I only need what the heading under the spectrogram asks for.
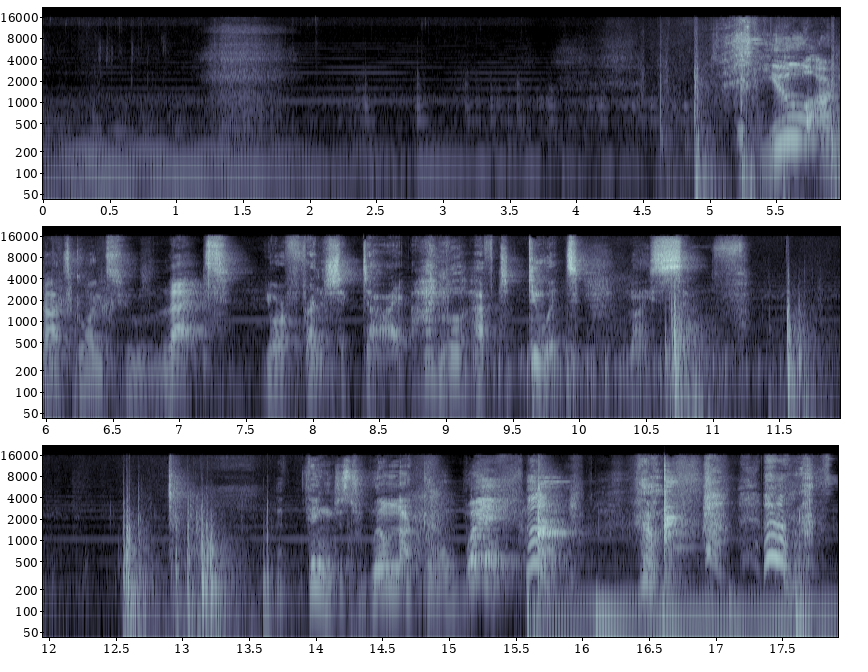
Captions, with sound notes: (sighs) - If you are not going to let your friendship die, I will have to do it myself! [thumping under floor] That thing just will not go away!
